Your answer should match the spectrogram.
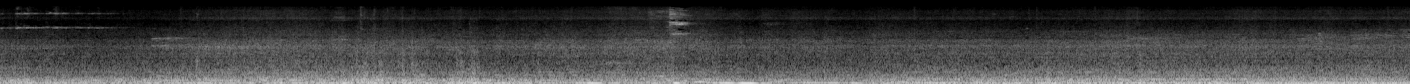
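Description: Steady low engine and road rumble inside a moving tempo van, with a few heavier low thumps about six to seven and a half seconds in.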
